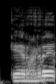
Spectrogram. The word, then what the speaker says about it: Guerrero: You have to roll your R's. Guerrero.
